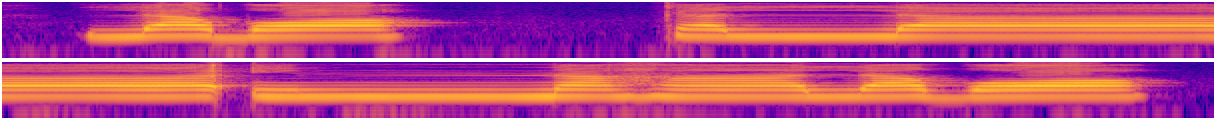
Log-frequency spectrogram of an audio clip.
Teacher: تو کیونکہ اس کے پہلے حرف الضا ہے تو ہم ضا کو اور مد الف کو دونوں کو بھاری آواز میں پڑھیں گے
